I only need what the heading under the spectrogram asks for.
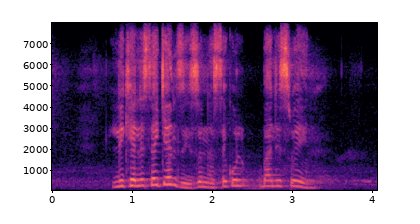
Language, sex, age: Xhosa, female, 22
